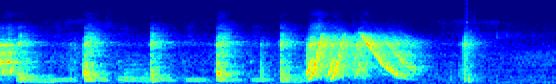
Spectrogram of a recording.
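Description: A CB radio caller box playing its sixth caller-in sound effect, a short synthesized jingle. It runs as a quick series of electronic notes, then several whistle-like tones gliding downward, and ends in a single click.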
